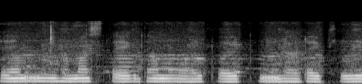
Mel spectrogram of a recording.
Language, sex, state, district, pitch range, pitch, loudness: Chhattisgarhi, male, Chhattisgarh, Raigarh, 135-140 Hz, 135 Hz, -15 LUFS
